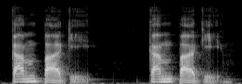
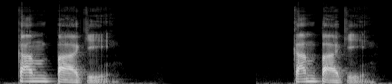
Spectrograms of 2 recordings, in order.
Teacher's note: 비읍 in 박 is pronounced as a tense consonant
